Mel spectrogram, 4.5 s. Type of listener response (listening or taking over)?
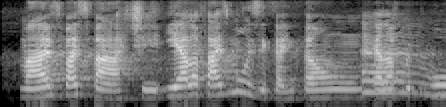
listening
